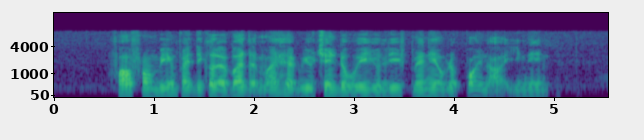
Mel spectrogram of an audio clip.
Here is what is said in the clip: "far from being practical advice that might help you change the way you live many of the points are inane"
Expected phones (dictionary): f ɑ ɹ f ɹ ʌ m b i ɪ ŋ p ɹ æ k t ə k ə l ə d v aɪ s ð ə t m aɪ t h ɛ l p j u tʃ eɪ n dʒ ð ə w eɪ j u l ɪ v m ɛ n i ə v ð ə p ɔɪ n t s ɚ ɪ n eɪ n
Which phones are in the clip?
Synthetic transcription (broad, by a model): f ɑ f ɹ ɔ m b i ɪ ŋ p ɹ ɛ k t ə k ə l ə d v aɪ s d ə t m aɪ t h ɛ p j u tʃ eɪ n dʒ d ə w eɪ j u l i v m ɛ n i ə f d ə p ɔɪ n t ɑ ɪ n eɪ n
